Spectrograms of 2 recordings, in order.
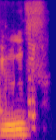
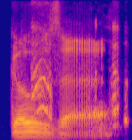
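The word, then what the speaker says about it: Gose: your video this is how you pronounce the salty beer go go not Goose not ghost Goa yeah that see you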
